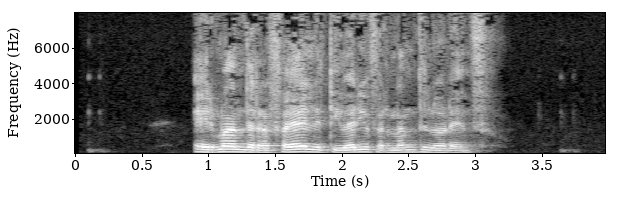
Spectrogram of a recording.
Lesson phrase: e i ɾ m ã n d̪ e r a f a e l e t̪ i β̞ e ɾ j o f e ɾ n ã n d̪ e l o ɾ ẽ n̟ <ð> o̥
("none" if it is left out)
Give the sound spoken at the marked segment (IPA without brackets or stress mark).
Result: θ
